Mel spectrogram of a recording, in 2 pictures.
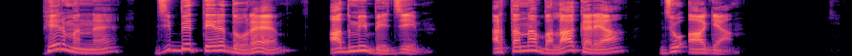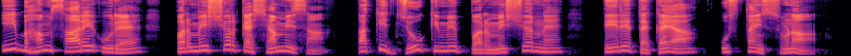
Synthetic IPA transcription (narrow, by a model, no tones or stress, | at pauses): pʰeːɾmɐnːɛ | d͡ʒɪbːet̪eːɾɛd̪ʱoːɾɛ | aːd̪mibʱeːd͡ʒe | ɐɾt̪ɐnːãbʱɐlakɐɾja | d͡ʒoʔaːɡja̰ | ɪbɦɐmsaːɾeʔʊɾɛ | pɐɾmeːsʋəɾkɛʃaːmisã̰ | t̪aːkid͡ʒoːkɪmepɐɾmeːsʋəɾnɛ | t̪eːɾet̪ɛkɛɦja | ʊst̪ãːĩsʊɽ̃a̰ː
